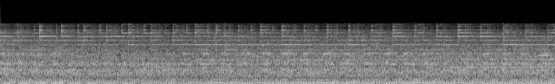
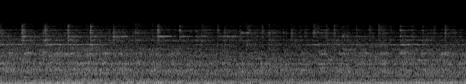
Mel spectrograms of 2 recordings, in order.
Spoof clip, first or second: second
